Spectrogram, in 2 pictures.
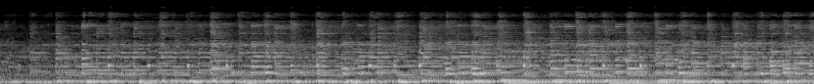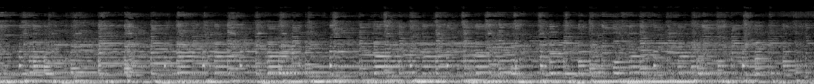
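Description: Live bluegrass band playing: banjo picking over strummed acoustic guitars, with an upright bass carrying the bass line.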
